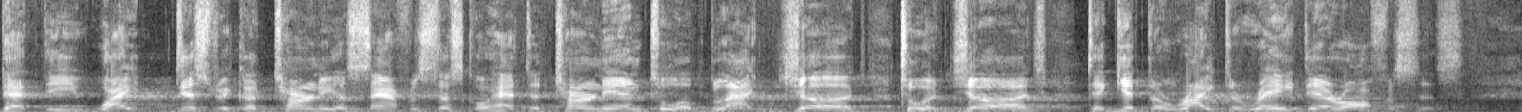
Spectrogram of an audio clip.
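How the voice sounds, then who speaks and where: Music plays in the background while a man talks with a high pitch and ordinary pitch variation. His fairly quick delivery carries audible room echo. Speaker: activist speaker. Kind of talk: public speech. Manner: fast; animated.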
